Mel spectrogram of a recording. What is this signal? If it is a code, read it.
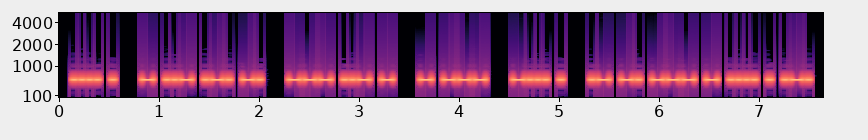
Morse code, heard as a keyed tone, about 31 wpm, 600 Hz. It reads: HE TURN OUT TO BE ANOTHER
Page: Never 31wpm | CW med Gnister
